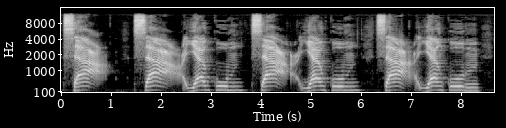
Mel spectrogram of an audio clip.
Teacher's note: Seen with a line on the top, sa, and then ayn, second part of the throat, so bite into it.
